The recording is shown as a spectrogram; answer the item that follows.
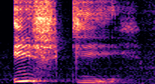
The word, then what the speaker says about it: ishki: Por ejemplo, ishki, ishki. La pronunciación va a ser con la vocal I alargada. Pero si vemos en la escritura, tenemos una vocal y una consonante Y que están juntas al finalizar la palabra.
